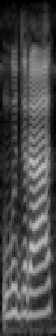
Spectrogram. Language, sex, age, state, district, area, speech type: Marathi, female, 45-60, Maharashtra, Washim, rural, spontaneous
